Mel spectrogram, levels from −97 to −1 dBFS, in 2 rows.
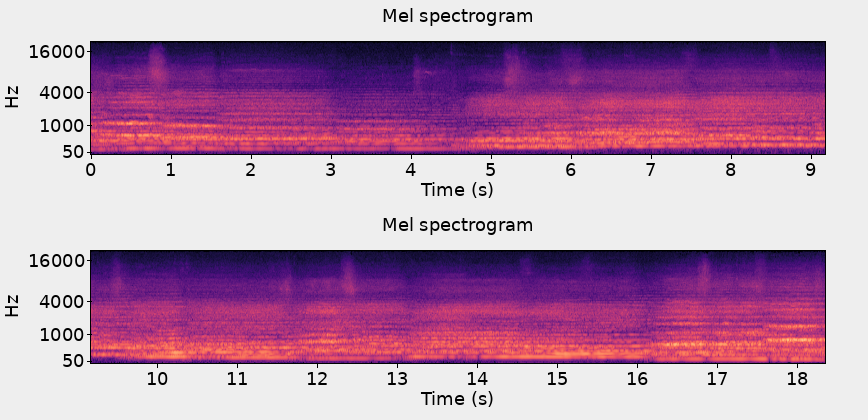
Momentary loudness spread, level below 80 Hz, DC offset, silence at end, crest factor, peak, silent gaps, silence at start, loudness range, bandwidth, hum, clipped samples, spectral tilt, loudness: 10 LU; -74 dBFS; under 0.1%; 0 s; 20 dB; -8 dBFS; none; 0 s; 7 LU; over 20 kHz; none; under 0.1%; -5 dB/octave; -26 LUFS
